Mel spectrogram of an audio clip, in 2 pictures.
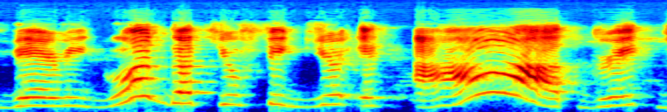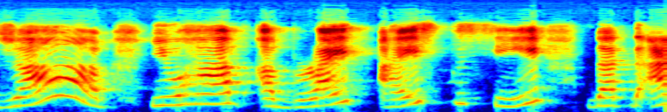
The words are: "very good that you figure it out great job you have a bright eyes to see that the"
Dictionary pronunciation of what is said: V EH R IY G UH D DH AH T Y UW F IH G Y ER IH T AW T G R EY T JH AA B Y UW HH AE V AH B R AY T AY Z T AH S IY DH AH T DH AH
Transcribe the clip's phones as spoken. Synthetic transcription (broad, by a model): V EH R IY G UH D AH T Y UW F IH G Y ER IH T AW T G R EY T JH AA B Y UW HH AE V AH B R AY T AY S T AH S IY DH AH T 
